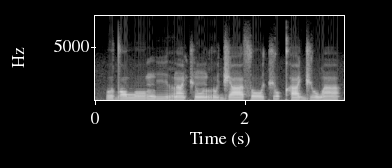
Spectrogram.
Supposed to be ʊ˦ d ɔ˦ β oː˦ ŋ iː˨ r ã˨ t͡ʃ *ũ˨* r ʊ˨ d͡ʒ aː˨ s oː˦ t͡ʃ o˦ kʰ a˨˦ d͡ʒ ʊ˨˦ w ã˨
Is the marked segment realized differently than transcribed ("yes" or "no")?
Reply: no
